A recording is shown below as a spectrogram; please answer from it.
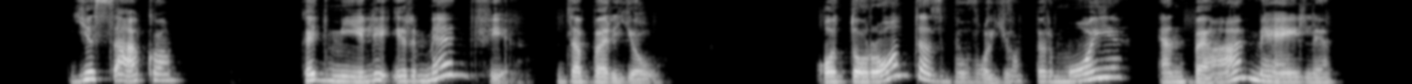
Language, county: Lithuanian, Klaipėda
